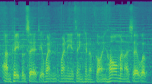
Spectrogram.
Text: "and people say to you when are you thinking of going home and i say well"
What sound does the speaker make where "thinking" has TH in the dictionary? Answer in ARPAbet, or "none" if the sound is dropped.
TH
